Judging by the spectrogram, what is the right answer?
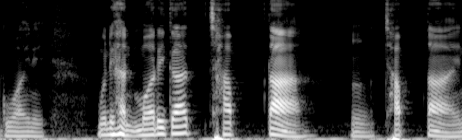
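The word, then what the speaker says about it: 짧다: 찹다 ini cara baca airan ini huruf rangkap ini. Itu ada di video awal banget belajar huruf itu. Cap menang biepnya, 찹다.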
